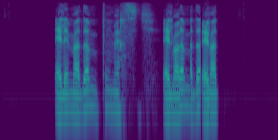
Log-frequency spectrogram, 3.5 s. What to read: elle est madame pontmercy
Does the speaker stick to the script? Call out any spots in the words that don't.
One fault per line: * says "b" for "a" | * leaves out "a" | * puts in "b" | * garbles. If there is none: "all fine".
* garbles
